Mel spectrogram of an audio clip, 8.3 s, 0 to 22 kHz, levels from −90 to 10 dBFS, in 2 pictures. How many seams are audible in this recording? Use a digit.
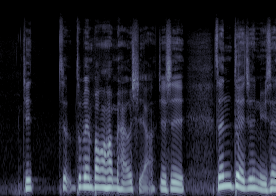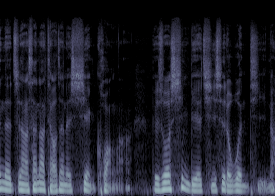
1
